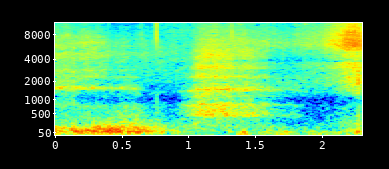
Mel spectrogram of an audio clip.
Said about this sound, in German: Hört ihr das Rascheln? Das sind die Paraglider. Und mit diesen raschelnden Klängen verabschiede ich mich dann heute von euch und an diesem schönen Rhön-Ausflugstag.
